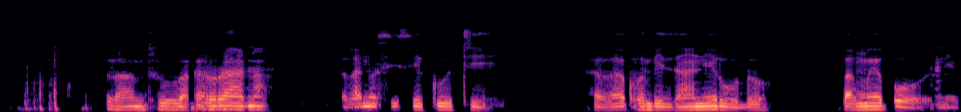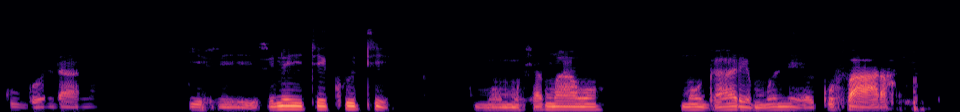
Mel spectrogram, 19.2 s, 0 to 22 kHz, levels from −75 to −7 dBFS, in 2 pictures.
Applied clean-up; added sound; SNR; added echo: none; none; none; none.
